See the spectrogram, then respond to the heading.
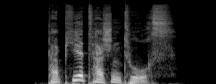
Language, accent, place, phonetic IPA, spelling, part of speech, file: German, Germany, Berlin, [paˈpiːɐ̯taʃn̩ˌtuːxs], Papiertaschentuchs, noun, De-Papiertaschentuchs.ogg
- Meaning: genitive singular of Papiertaschentuch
